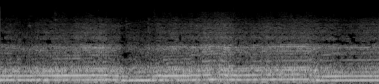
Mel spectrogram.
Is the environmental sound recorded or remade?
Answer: recorded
